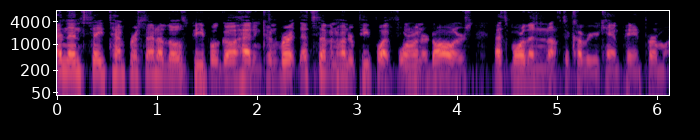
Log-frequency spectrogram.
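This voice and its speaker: Talking at a very fast pace, a man with an American accent uses lively intonation. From Miami, Florida (Kendall). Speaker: entrepreneur and former ad salesman. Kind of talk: podcast interview, personal story. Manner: casual, filler-heavy.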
